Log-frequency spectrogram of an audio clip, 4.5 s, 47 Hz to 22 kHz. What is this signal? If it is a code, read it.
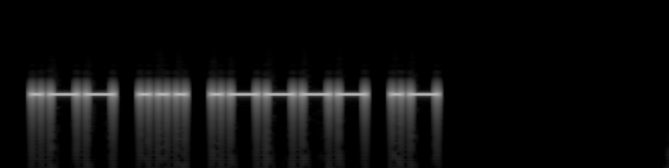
Morse code, heard as a keyed tone, about 20 wpm, 700 Hz. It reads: WS1A
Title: USA Callsign DE Callsign - 4 Characters - 20wpm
